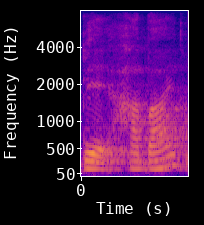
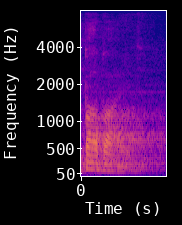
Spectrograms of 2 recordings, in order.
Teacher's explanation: the he is dropped and the preposition has patach vowel, becomes a, like instead of bebait in a house becomes ba-bait in the house.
